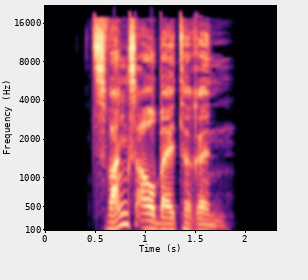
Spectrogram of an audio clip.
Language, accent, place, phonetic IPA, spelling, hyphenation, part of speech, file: German, Germany, Berlin, [ˈt͡svaŋsʔaʁˌbaɪ̯təʁɪn], Zwangsarbeiterin, Zwangs‧ar‧bei‧te‧rin, noun, De-Zwangsarbeiterin.ogg
- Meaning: female equivalent of Zwangsarbeiter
